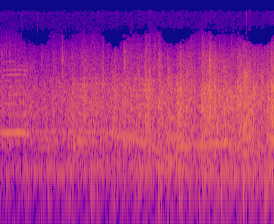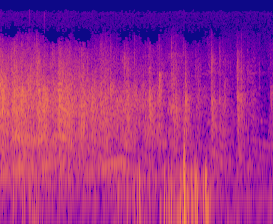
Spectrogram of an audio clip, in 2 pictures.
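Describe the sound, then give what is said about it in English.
A large crowd claps steadily throughout in praise during a sermon, a dense wash of applause from many hands, with a few louder, sharper claps and thumps near the end as voices murmur underneath. “Oh, let's clap our hands and praise him.”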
